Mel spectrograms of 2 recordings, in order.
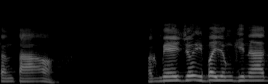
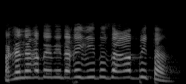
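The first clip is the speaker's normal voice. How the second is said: mock cheery pastor; 9 semitones higher, faster than usual. Pastor greets quiet member.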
